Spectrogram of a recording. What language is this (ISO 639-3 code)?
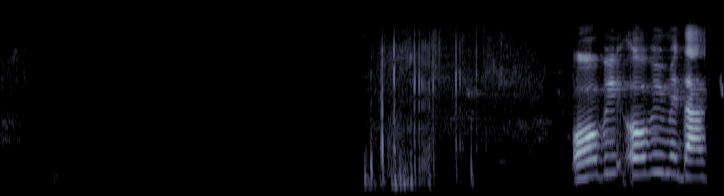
pan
